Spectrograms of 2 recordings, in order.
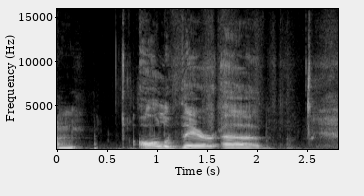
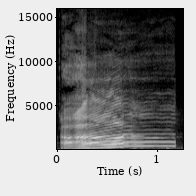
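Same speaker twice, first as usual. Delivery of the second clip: high held ah of realization; ah, remembering suddenly. Real, not acted. GM remembers NPC name.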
